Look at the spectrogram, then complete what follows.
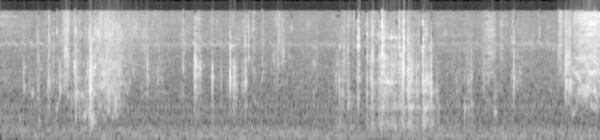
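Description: Shallow seawater splashing and sloshing in several short bursts as hands and metal tongs reach in to pick sea snails off the bottom, with a few sharp clicks among them.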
